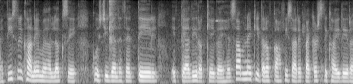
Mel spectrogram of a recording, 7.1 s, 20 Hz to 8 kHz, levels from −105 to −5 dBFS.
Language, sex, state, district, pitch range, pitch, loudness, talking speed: Hindi, female, Gujarat, Valsad, 145-160 Hz, 150 Hz, -17 LUFS, 195 wpm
